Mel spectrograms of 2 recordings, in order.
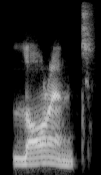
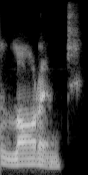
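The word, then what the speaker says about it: Laurent: যেমন আ আমি একটা আমার বইয়ে একটা লিখায় রেখেছিলাম মিশেল লরেন্ট, এরকম লিখা আরকি, হ্যাঁ? লরেন্ট। কিন্তু লরেন্টকে ফরাসিরা উচ্চারণ করে লরা। ওকে? তারা বলবে মিশেল লরা।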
